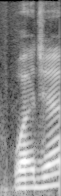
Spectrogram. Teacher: वजाऊ अलिफ मद्दा साथ में बड़ा मद 5 से 6 अलिफ के बराबर खींचेंगे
